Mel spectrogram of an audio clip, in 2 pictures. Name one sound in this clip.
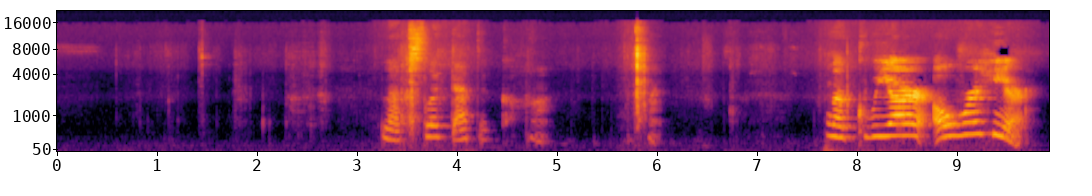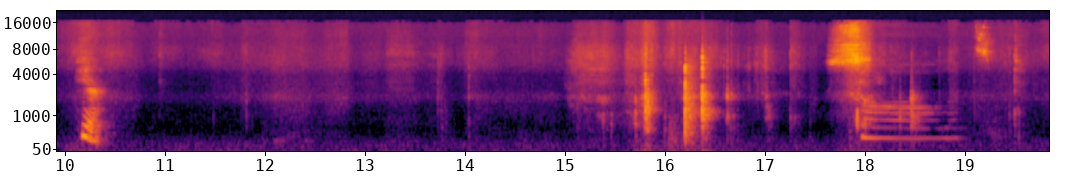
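Paper rustles as a book's pages are turned.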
